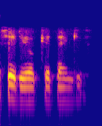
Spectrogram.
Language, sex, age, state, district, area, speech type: Malayalam, male, 18-30, Kerala, Malappuram, rural, conversation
